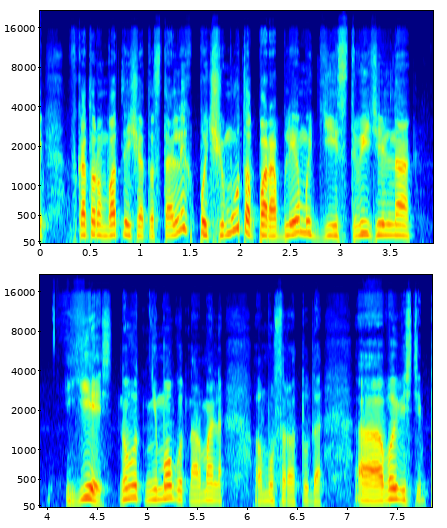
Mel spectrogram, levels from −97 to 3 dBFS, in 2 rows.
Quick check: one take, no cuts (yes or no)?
yes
